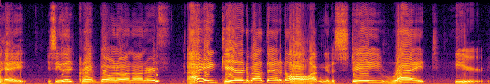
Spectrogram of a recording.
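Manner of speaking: hammed-up folksy stubborn voice; Walter Grip. Walter Grip refusing to leave Mars, loud high folksy voice. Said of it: "he's the only one who said".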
